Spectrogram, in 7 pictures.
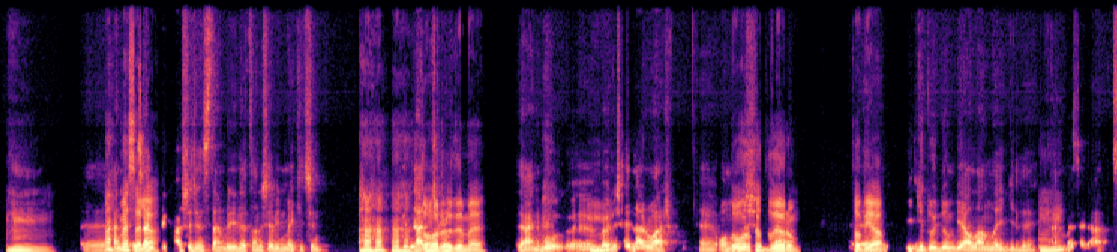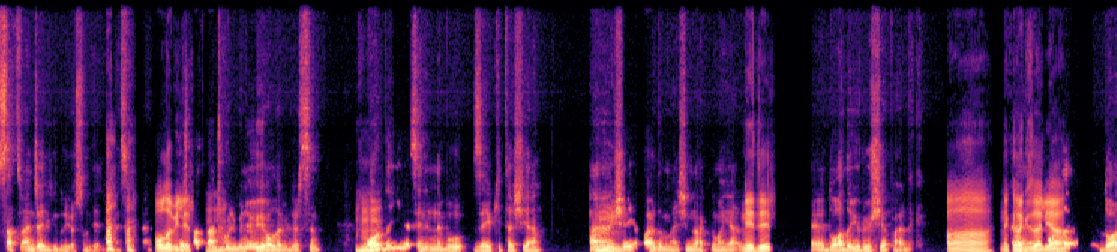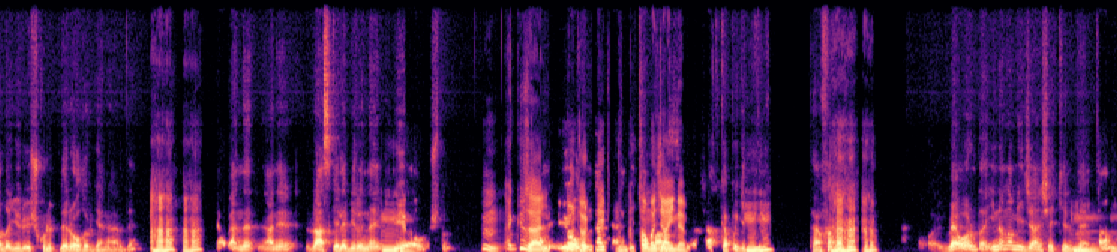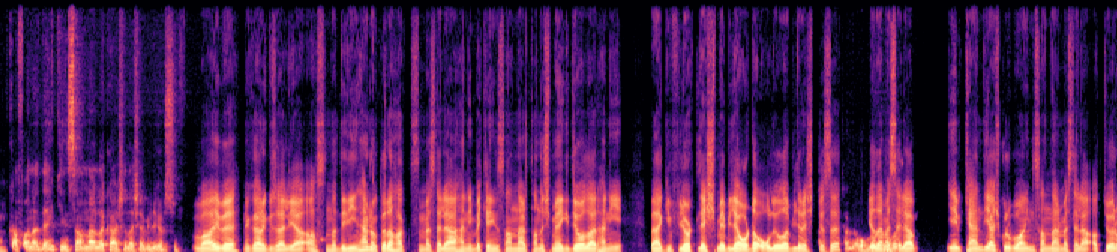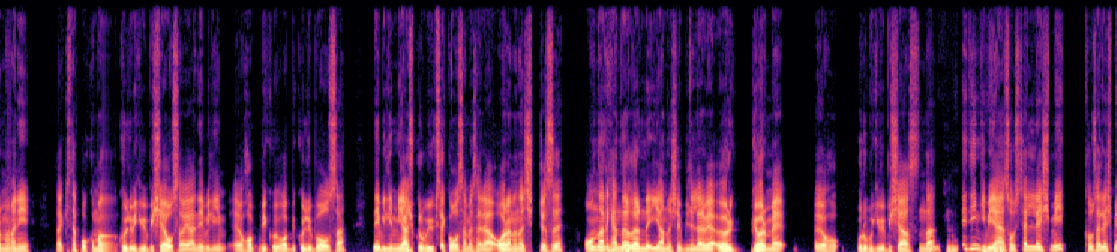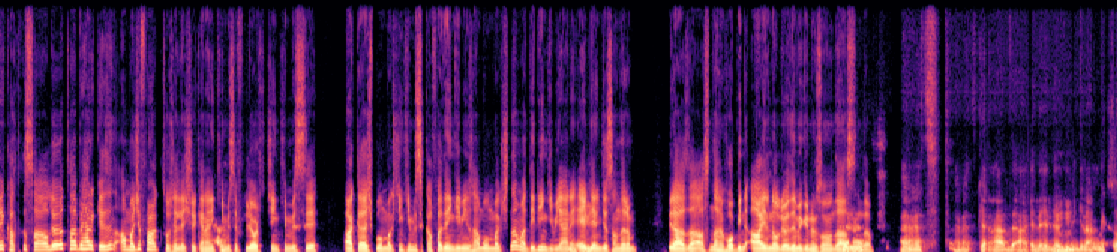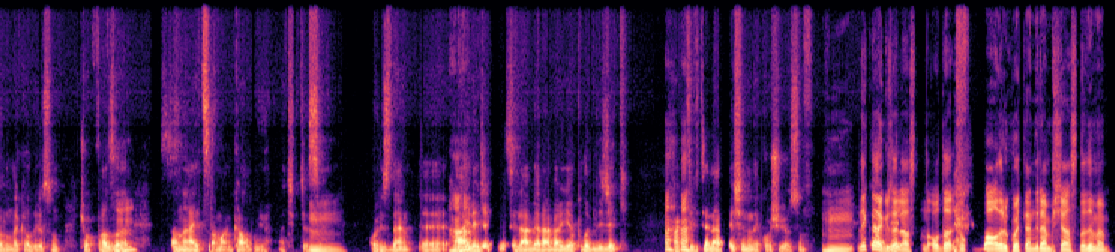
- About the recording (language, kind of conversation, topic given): Turkish, unstructured, Hangi hobin seni en çok rahatlatıyor?
- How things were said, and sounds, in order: static; distorted speech; tapping; other background noise; laughing while speaking: "tamam mı?"; chuckle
